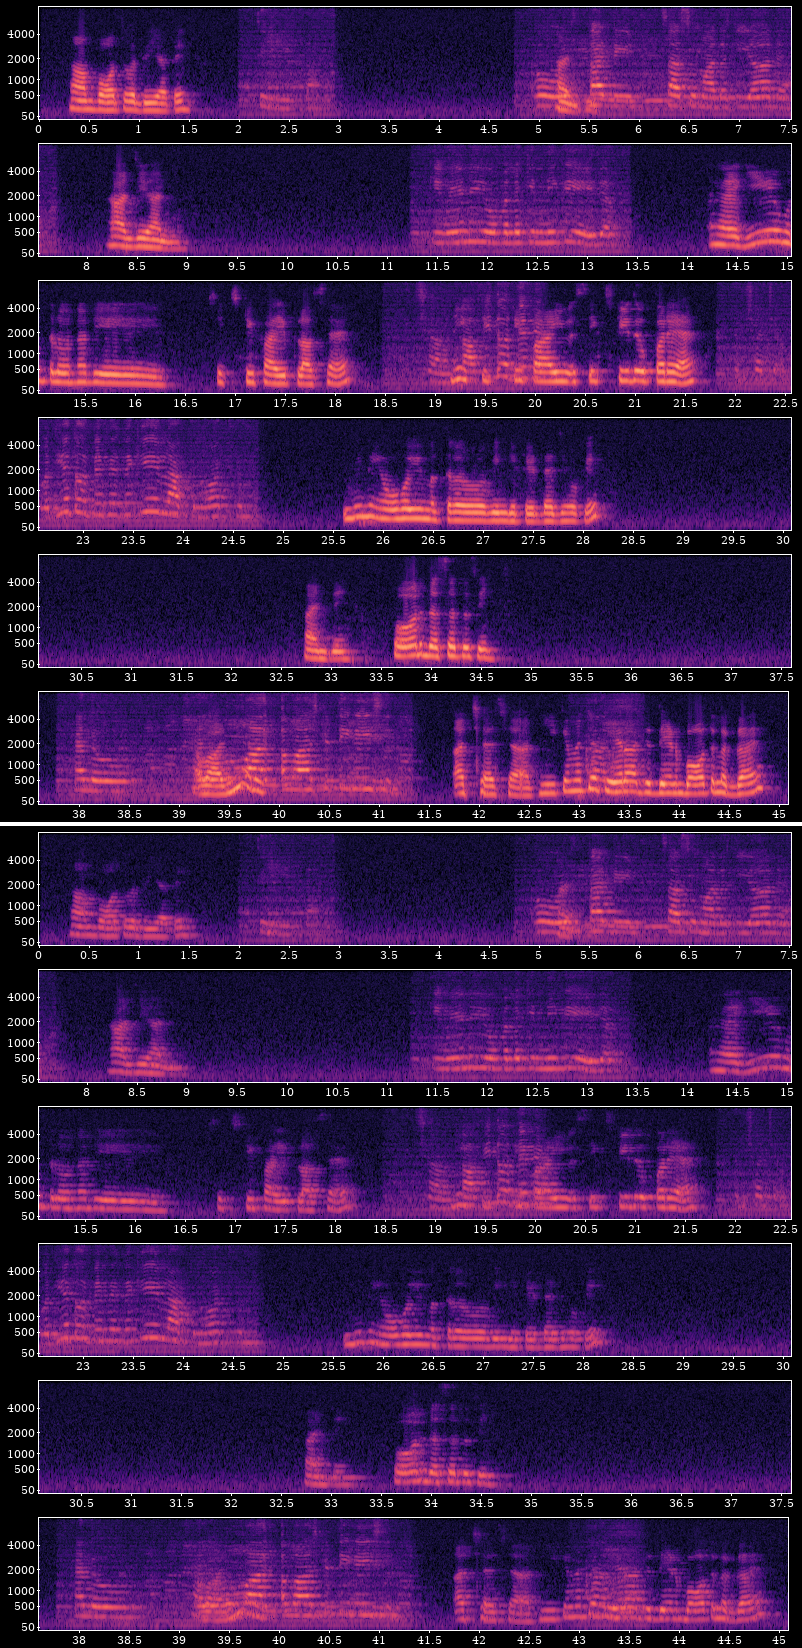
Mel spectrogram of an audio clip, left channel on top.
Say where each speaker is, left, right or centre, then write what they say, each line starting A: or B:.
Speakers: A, on the left; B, on the left.
A: ਹਾਂ ਬਹੋਤ ਵਧੀਆ ਤੇ।
B: ਠੀਕ ਆ। ਹੋਰ
A: ਹਾਂਜੀ
B: ਤੁਹਾਡੀ ਸਾਸੂ ਮਾਂ ਦਾ ਕੀ ਹਾਲ ਆ?
A: ਹਾਂਜੀ-ਹਾਂਜੀ।
B: ਕਿਵੇਂ ਨੇ ਉਹ ਮਤਲਬ ਕਿੰਨੀ ਕ ਏਜ ਆ?
A: ਹੈਗੀ ਏ ਮਤਲਬ ਉਹਨਾਂ ਦੀ ਸਿਕਸਟੀ ਫਾਈਵ ਪਲੱਸ ਐ।
B: ਅੱਛਾ
A: ਨਈ
B: ਕਾਫੀ
A: ਸਿਕਸਟੀ
B: ਤੁਰਦੇ
A: ਫਾਈਵ ਸਿਕਸਟੀ ਦੇ ਉੱਪਰ ਐ।
B: ਅੱਛਾ-ਅੱਛਾ ਵਧੀਆ ਤੁਰਦੇ ਫਿਰਦੇ ਕੇ ਲੱਕ ਨੂੰ ਹੱਥ
A: ਨੀ ਨਈ ਉਹ ਈ ਮਤਲਬ ਵਿੰਗੇ ਟੇਡਾ ਜ਼ ਹੋ ਕੇ। ਹਾਂਜੀ, ਹੋਰ ਦੱਸੋ ਤੁਸੀਂ?
B: ਹੈਲੋ, ਹੈਲੋ
A: ਆਵਾਜ਼ ਨਹੀਂ
B: ਵਾਜ਼ ਆਵਾਜ਼ ਕੱਟੀ ਗਈ ਸੀ।
A: ਅੱਛਾ-ਅੱਛਾ ਠੀਕ ਐ, ਮੈਂ ਕਿਹਾ
B: ਹਾਂਜੀ
A: ਫੇਰ ਅੱਜ ਦਿਨ ਬਹੁਤ ਲੱਗਾ ਐ।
